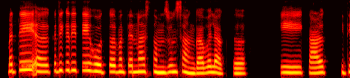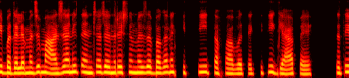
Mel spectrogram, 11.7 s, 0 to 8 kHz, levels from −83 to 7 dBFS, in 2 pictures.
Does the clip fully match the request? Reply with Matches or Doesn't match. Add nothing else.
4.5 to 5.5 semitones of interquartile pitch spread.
Doesn't match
